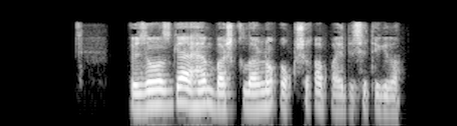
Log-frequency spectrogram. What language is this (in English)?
Uyghur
